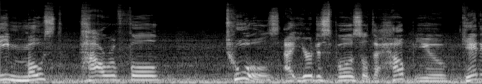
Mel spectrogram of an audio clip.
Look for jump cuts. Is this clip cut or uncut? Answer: uncut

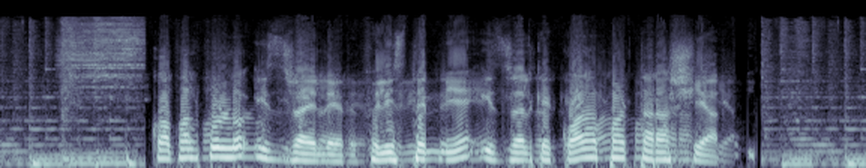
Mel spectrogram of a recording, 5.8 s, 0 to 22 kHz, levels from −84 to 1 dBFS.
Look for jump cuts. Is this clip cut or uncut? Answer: cut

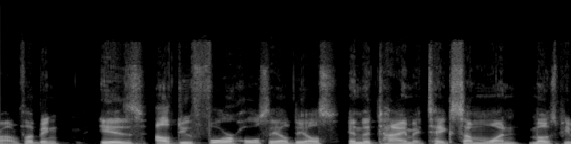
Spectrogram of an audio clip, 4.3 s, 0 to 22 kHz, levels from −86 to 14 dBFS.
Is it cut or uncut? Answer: cut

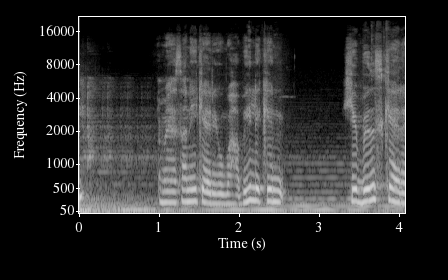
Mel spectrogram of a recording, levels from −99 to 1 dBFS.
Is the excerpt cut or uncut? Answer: uncut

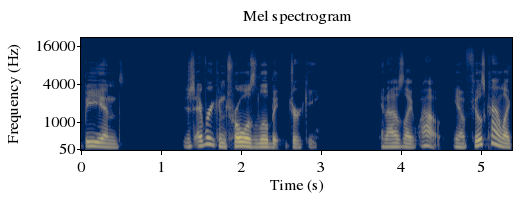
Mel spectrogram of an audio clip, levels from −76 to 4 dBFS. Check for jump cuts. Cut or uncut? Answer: uncut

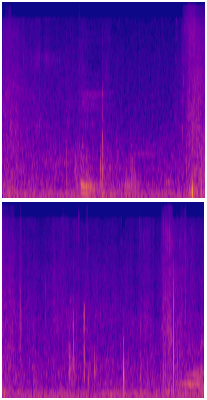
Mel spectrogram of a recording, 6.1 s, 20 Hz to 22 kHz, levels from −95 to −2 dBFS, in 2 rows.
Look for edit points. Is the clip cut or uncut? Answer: uncut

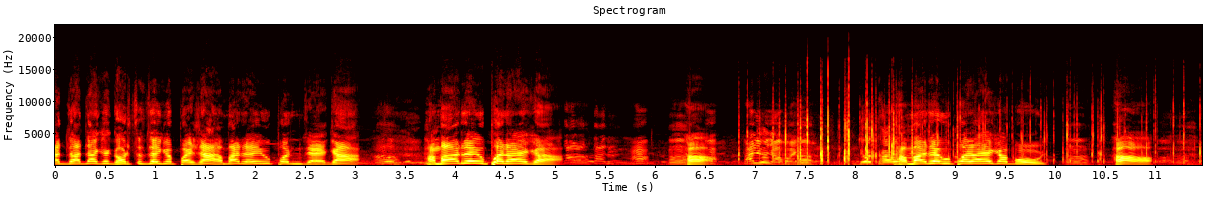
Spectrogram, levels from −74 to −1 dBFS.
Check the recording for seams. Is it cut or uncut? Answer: uncut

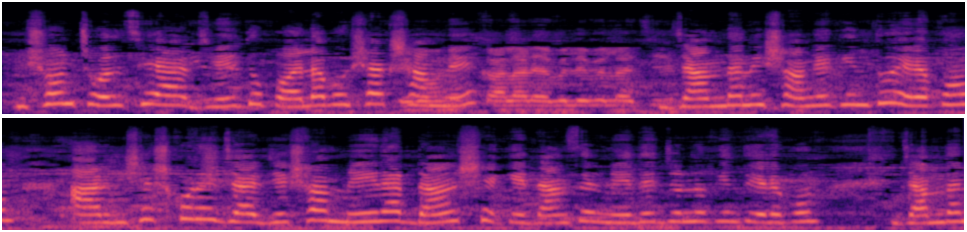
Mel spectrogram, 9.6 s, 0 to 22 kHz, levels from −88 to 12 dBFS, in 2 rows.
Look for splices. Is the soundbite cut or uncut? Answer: uncut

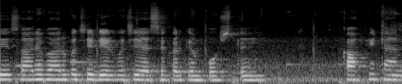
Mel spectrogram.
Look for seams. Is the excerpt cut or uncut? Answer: uncut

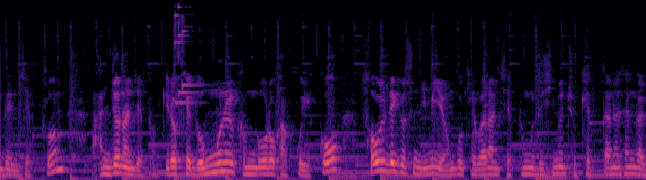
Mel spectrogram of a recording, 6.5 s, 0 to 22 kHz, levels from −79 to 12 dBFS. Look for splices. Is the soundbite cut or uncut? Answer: uncut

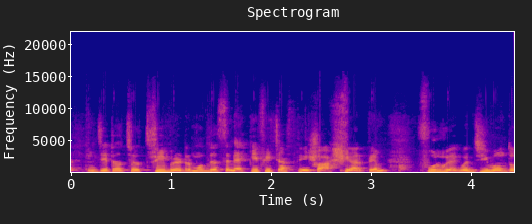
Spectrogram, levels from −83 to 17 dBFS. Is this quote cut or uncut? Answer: uncut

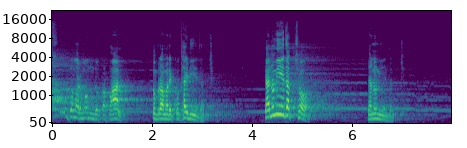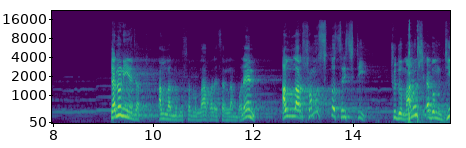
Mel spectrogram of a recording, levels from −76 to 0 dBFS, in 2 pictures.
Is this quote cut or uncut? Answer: uncut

